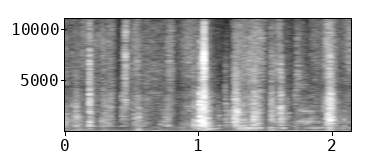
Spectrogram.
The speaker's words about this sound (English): So I'm just going to put the phone down, flip the page here.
